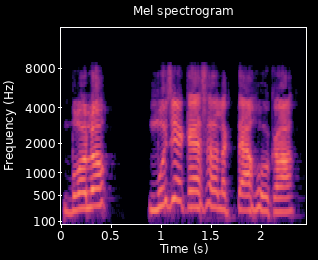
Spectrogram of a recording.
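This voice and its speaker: A woman voicing a bossy, sharp-tongued middle-aged mother-in-law who scolds bluntly in a moral story cartoon. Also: high-pitched, slow, no echo, voice pushed up, heavily acted. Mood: indignant. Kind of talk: animated moral-story character acting.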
